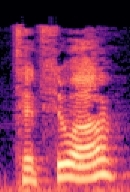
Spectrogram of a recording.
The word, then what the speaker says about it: Tetsuya: You are listening to Ring Rust on Tetsuya, I think, since I don't know, because apparently you don't pronounce the U.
